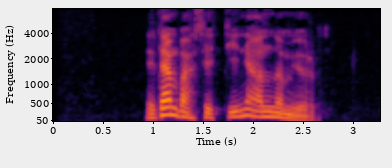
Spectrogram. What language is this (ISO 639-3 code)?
tur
